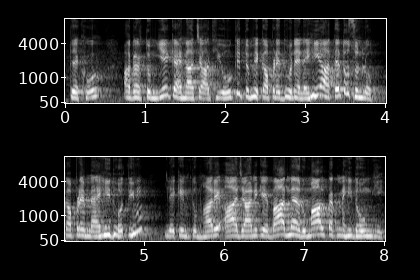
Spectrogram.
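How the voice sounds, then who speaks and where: A woman's voice: fairly high pitch, brisk, hardly any pauses, a bit bright, roomy sound, soft background music, natural voice. A woman voicing a proud, short-tempered middle-aged mother-in-law in a cartoon story, blunt and scolding.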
